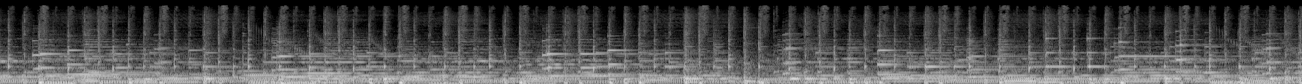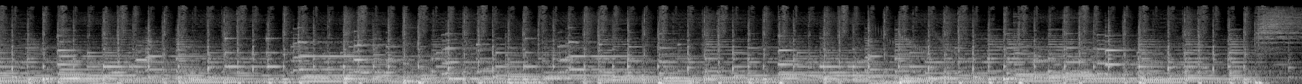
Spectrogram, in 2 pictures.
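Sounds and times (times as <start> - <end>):
Latin jazz music: 0.0 - 26.0.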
